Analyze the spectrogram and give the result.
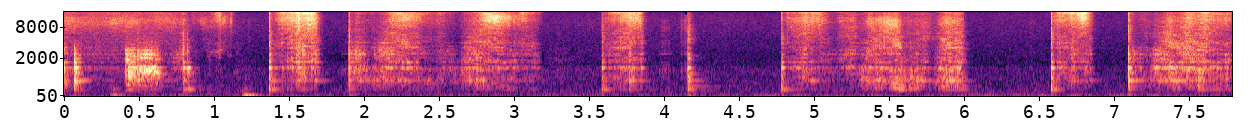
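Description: A large, solid varnished wooden tabletop is scratched and tapped with the fingernails and fingertips of both hands. Short bursts of dry, bright raspy scratching alternate with brief pauses, punctuated by sharp, quick taps that die away almost instantly.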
